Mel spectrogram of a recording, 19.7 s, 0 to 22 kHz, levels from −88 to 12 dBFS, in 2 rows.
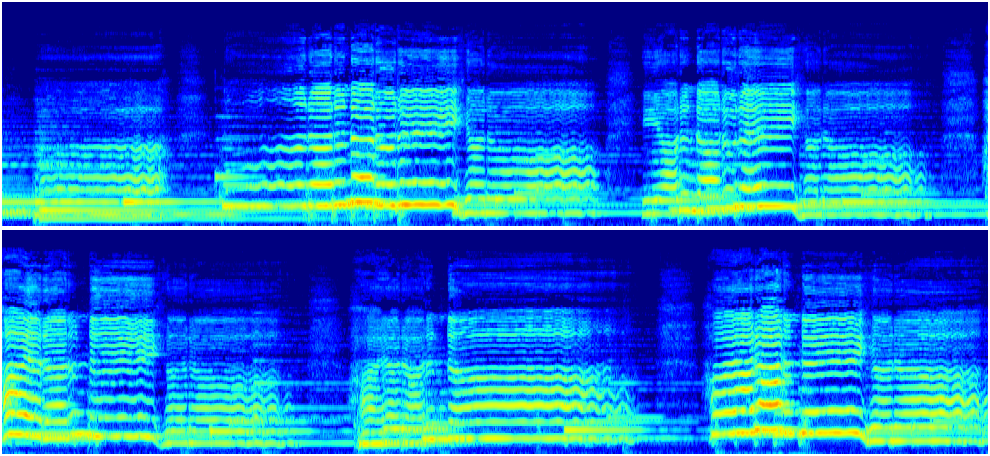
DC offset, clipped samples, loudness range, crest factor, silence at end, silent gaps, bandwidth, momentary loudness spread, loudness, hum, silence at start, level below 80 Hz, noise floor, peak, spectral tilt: under 0.1%; under 0.1%; 7 LU; 20 dB; 0 s; none; 14 kHz; 16 LU; -25 LUFS; none; 0 s; -68 dBFS; -49 dBFS; -6 dBFS; -4.5 dB/octave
